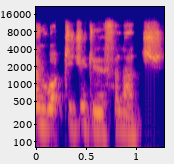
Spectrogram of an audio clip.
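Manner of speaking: normal falling intonation on the word lunch. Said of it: "So normally they'd ask".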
